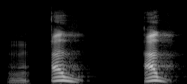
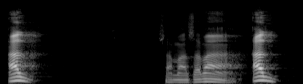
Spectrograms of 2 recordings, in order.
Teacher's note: Berarti untuk zal ini ujung lidahnya menempel di ujung gigi yang atas.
